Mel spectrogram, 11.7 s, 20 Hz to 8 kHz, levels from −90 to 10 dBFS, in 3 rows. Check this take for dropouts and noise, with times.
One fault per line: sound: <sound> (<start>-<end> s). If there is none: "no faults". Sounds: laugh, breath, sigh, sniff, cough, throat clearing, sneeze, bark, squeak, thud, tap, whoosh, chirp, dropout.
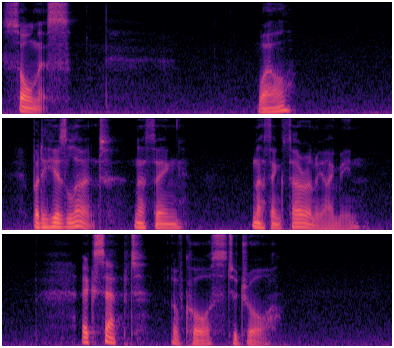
no faults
